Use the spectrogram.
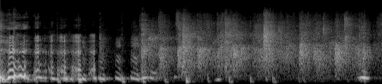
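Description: A burst of laughter and chuckling gives way to a crowd's steady, moderately loud applause, many hands clapping in a dense, even patter that continues to the end.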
